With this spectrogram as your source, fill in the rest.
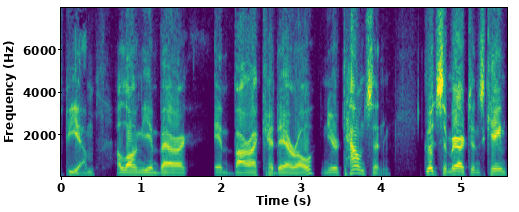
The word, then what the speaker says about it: Embarcadero: going to have to help me with this pronunciation, Embarcadero, is that right?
